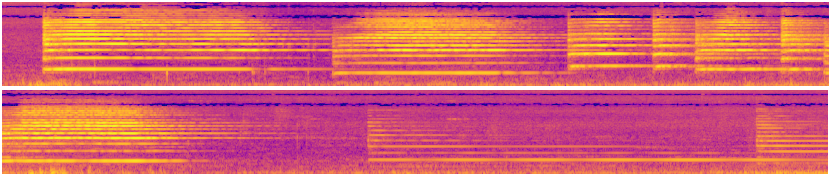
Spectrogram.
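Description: A solo military bugle call played in long held notes, with a quick run of shorter, higher notes in the middle, then a softer sustained note near the end.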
